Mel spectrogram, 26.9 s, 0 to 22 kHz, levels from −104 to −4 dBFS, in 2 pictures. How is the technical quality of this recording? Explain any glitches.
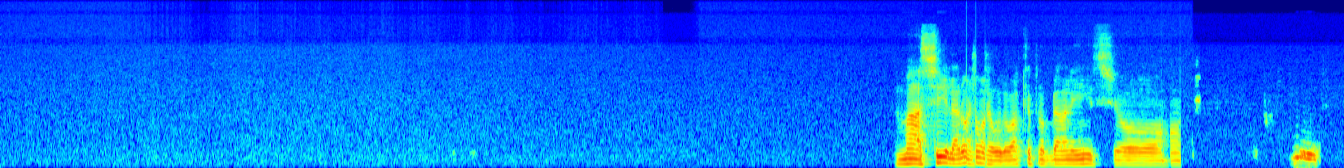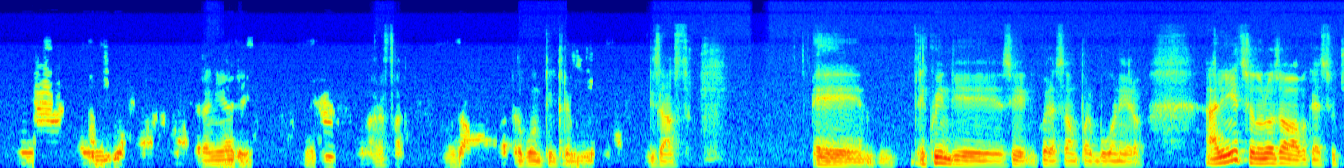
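The recording has clear technical problems. They cluster between 9.7 and 19.9 seconds. There are two reordering glitches, then a stretch of echo-canceller trouble.

Chunks out of order happen at 9.66 to 9.85 s and again at 11.61 to 11.80 s. In each, one short block of audio plays one slot late. The block lasts about 93 ms, which points to a fixed processing block of that size. No audio is lost. The sequence is scrambled, though, so each spot sounds briefly jumbled.

The other side's voice leaks through five times. The first is at 11.9 to 12.73 s, about 15 dB below the talker. The second is at 13.77 to 15.33 s and the third at 15.87 to 16.79 s, both only about 5 dB down. The fourth is at 18.15 to 18.35 s, about 10 dB down. The last is at 19.18 to 19.68 s, about 15 dB down. The likely cause is loudspeaker playback reaching the microphone that the echo canceller failed to remove.

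Background gated by the echo canceller occurs at 12.02 to 12.14 s. The room sound drops by up to about 10 dB for roughly a tenth of a second, then returns. The canceller clamped the microphone while the loudspeaker was active and released it shortly after. The effect is a brief hole in the ambience.

Speech suppressed in double talk runs from 12.74 to 18.62 s, with about four seconds affected in total. It appears again at 19.17 to 19.94 s, where about half a second is affected. The talker's speech dips, thins and cuts out in pieces. The deepest drops are around 30 dB. The likely cause is both sides speaking at once, so the canceller could not separate the talker from the echo and turned everything down.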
